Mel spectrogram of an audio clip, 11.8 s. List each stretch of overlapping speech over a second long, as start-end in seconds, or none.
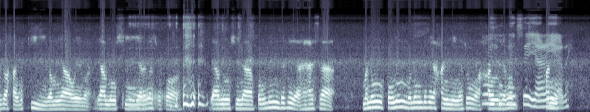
none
